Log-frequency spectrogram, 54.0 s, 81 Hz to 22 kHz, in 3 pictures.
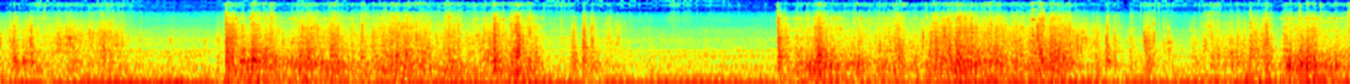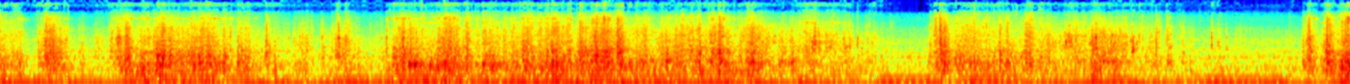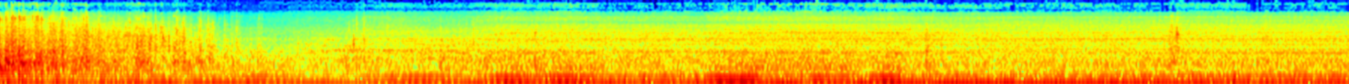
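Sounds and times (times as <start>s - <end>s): bucket scraping soil: 0.0s - 9.3s
soil and stones clattering: 0.0s - 48.6s, 51.1s - 53.0s
excavator engine humming: 0.0s - 53.9s.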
